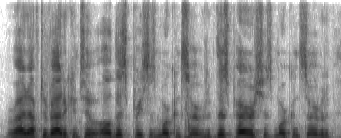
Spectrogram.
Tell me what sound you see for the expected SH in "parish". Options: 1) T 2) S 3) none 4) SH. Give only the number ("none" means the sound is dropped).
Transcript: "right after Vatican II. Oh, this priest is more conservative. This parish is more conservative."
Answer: 4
